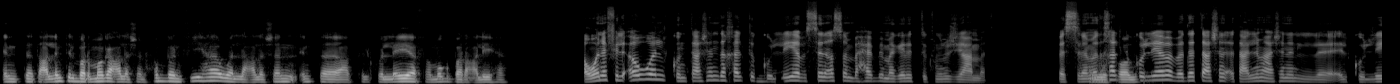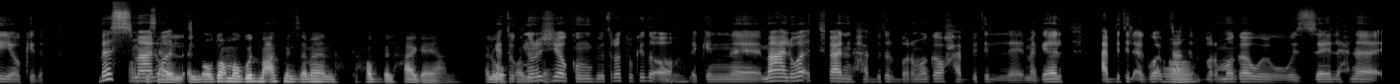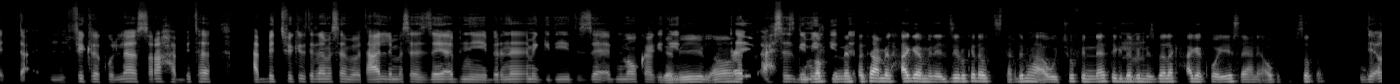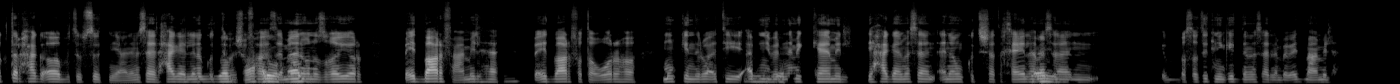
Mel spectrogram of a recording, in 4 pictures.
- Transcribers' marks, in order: unintelligible speech; other background noise
- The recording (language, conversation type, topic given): Arabic, podcast, إيه أكتر حاجة بتفرّحك لما تتعلّم حاجة جديدة؟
